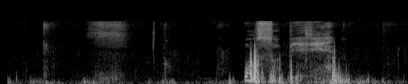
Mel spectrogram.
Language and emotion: Russian, neutral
